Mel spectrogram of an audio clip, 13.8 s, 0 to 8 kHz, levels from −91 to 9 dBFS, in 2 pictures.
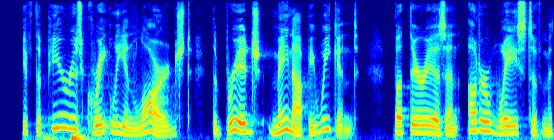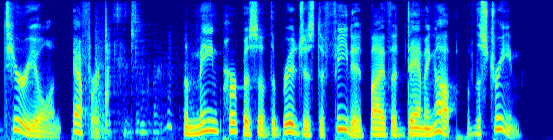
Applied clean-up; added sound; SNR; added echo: neural mask model DeepFilterNet 3.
